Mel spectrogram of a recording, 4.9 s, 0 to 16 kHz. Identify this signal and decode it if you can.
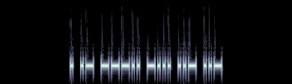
Morse code, heard as a keyed tone, about 27 wpm, 700 Hz. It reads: EA8BUU
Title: DXCC-100 Call Signs - 6 Characters - 28wpm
